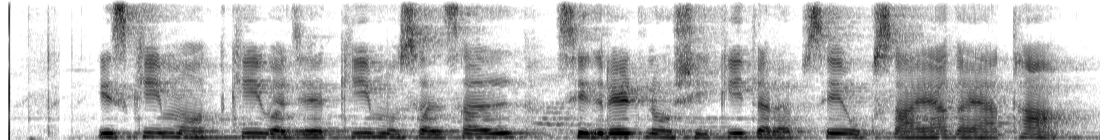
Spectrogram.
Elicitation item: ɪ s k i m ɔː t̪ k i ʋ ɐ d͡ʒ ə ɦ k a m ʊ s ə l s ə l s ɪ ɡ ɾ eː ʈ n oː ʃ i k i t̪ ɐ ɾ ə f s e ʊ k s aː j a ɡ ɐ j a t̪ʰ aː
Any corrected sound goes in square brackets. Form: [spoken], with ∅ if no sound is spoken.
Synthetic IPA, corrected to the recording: ɪ s k i m ɔː t̪ k i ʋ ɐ d͡ʒ ə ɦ k [i] m ʊ s ə l s ə l s ɪ ɡ ɾ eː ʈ n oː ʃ i k i t̪ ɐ ɾ ə f s e ʊ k s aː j a ɡ ɐ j a t̪ʰ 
